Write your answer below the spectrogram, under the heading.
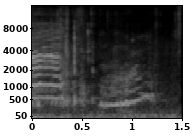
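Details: Rescue cat at a shelter during feeding time, one of a colony of more than thirty: a short bright harmonic meow, followed by a softer, lower drawn-out note that slides gently upward, in a small indoor space.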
